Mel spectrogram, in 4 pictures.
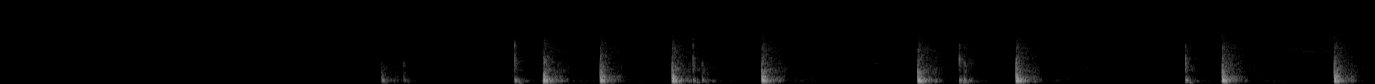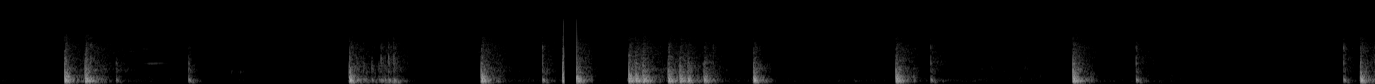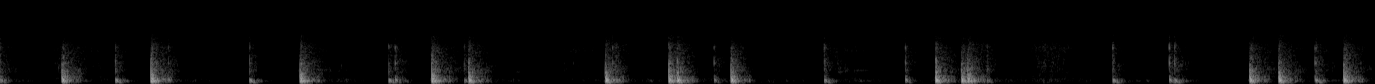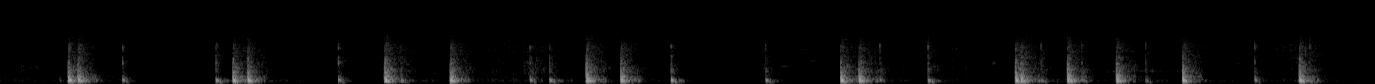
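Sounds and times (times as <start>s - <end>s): fireworks thumps and bangs: 5.2s - 8.1s, 9.2s - 10.6s, 11.9s - 12.6s, 13.3s - 13.6s, 14.4s - 15.8s, 17.2s - 17.9s, 18.5s - 21.6s, 22.7s - 25.6s, 27.2s - 29.4s, 30.0s - 32.5s, 33.3s - 42.6s, 43.4s - 44.0s, 45.1s - 48.2s, 49.6s - 54.6s
hissing crackle of fireworks: 23.1s - 24.5s.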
